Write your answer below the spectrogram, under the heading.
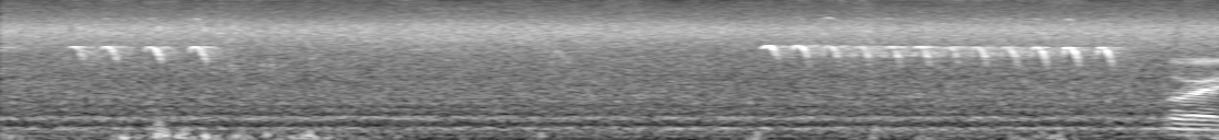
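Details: Honey bees from a removed hive forming a bee beard on a beekeeper's face; continuous hum of the cluster with passing high whines of single bees, a man speaking nearby.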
